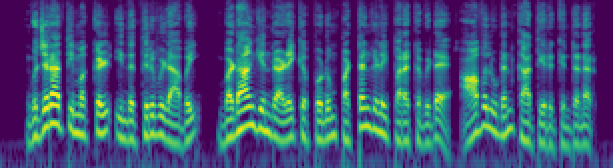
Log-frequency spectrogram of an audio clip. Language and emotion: Tamil, neutral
